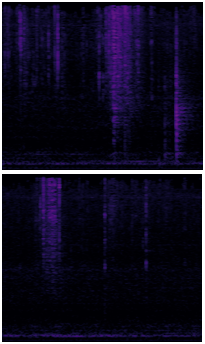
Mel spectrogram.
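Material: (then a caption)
Soap. A box cutter blade scrapes and carves the surface of a solid rectangular bar of blue and white striped soap held in the hand, and soap shavings fall away. Soft, crisp scraping and crumbly shaving sounds come and go over a steady low hum, with one sharper snap partway through.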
